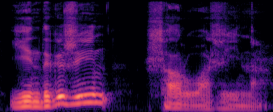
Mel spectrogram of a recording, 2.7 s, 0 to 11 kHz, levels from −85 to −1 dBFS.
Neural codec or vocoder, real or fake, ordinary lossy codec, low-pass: none; real; none; none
